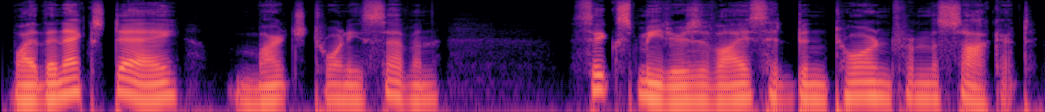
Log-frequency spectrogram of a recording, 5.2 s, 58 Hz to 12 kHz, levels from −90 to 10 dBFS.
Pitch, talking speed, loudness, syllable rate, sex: 110 Hz, 195 wpm, -22 LUFS, 5.2 syllables/s, male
